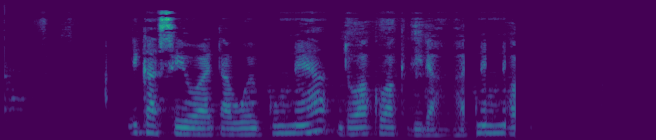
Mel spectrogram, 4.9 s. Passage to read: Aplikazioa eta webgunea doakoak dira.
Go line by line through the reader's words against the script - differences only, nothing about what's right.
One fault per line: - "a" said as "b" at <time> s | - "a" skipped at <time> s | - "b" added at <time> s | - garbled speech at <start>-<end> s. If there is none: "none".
- garbled speech at 3.4-4.0 s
